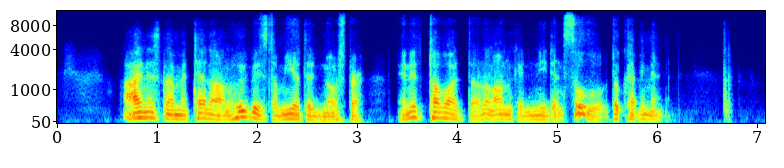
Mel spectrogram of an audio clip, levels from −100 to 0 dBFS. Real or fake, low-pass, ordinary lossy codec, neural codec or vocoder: fake; 10.8 kHz; Opus, 24 kbps; codec, 16 kHz in and 24 kHz out, 0.4 kbps, LongCat-Audio-Codec, fine tuned four codebook decoder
